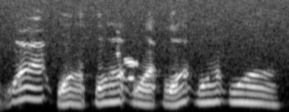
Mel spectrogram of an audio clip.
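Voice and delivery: rising wah wah trombone voice; muffled wah wah talk. Retold or imitated. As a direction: do Charlie Brown's teacher wah wah. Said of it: "it starts sounding like Charlie Brown's parents".

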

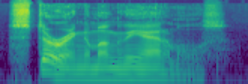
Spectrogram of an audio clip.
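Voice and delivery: low, even storyteller voice; story narration. A narrator's reading. Narrator setting the scene for listeners, calm storytelling. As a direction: read it like a bedtime story.

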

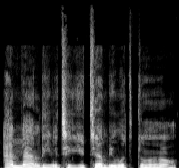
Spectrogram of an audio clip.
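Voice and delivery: put-on high, whiny stubborn teenager voice; mock her as a bratty, stubborn girl; mock stubborn wife. Mocking the hard-headed wife from the movie in a whiny voice. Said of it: "mimicking the stubborn wife".

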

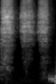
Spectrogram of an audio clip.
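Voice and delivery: repeated voiceless shushes; urgent shushing. Retold or imitated. Dad hushing his son in the theater, urgently. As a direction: hush a kid in short bursts.

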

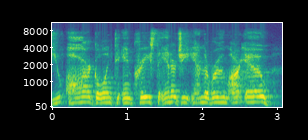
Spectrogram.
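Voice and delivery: loud, high, insistent imitation; urgent demand. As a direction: press it right into the listener's face. Grabbed by shoulders, urgent demand retold.

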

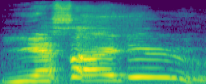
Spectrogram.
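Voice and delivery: loud high eager yell; mock enthusiastic cry; excited shout. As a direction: echo it with glee. Listener echoes quote.

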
